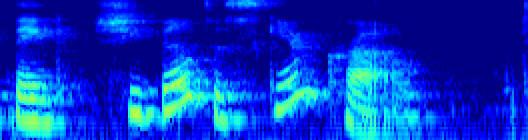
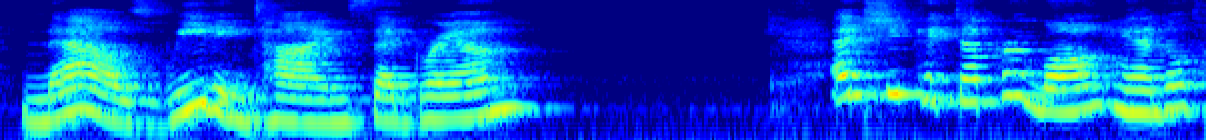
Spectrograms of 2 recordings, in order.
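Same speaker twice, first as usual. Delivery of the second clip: story narration; 5 dB louder than usual. A narrator's reading. Teacher reading a garden story to children, gentle read-aloud. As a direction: tell the story like a picture book at circle time. Reads picture book to children.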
